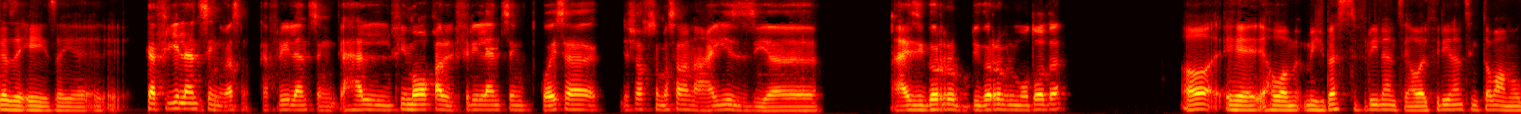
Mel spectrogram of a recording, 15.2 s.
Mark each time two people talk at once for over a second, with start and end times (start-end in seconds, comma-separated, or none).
none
